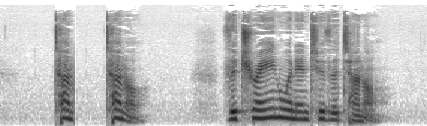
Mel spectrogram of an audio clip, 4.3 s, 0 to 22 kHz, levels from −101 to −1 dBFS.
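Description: A CD skip occurs from 0.73 to 0.75 s. The laser lost its track and landed on a different turn of the disc's spiral. Playback mutes for about 20 ms, a short gap. The sound then resumes from another point, with an abrupt discontinuity.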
